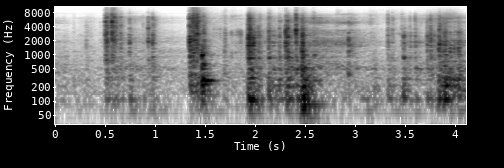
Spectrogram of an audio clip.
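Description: Hard plastic Lego pieces clicking and clattering as a plastic sword and a brick-built robot figure are handled and set down on a Lego baseplate. A rapid, irregular string of sharp clicks, loudest about half a second and a second and a half in.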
